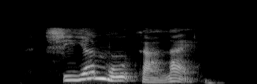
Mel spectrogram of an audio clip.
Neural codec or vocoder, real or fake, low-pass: codec, 16 kHz, 16 kbps, FreqCodec, smaller model; fake; 5.4 kHz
